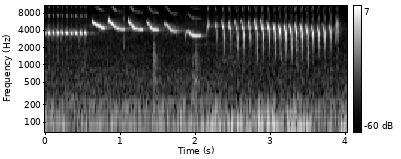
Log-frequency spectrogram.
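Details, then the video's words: Canary song: a fast rattle and a steady whistle, then a series of swooping downslurred notes, followed by a long rapid trill of bright repeated notes. "Canary Singing"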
